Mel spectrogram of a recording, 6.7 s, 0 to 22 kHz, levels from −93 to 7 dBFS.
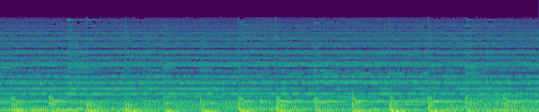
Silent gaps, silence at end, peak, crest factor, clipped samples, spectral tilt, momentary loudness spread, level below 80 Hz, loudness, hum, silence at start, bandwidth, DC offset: none; 0 s; 0 dBFS; 14 dB; under 0.1%; -7.5 dB/octave; 4 LU; -16 dBFS; -17 LUFS; none; 0 s; 11 kHz; under 0.1%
